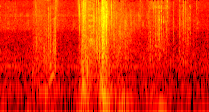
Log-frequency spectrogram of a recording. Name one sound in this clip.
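A sudden scuffle and heavy thud sound up close.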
